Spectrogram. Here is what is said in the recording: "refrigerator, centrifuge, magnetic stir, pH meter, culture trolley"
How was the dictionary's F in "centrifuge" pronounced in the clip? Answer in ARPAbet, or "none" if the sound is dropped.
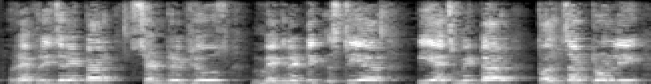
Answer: P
